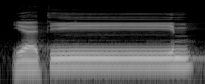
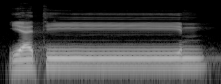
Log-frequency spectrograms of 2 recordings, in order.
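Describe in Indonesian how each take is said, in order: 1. Huruf m akhir memiliki dengung sengau yang sedang. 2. Huruf m akhir memiliki dengung sengau yang sedang.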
